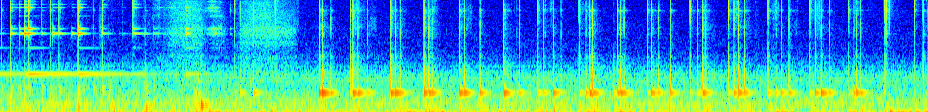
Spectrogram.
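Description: An empty, clear glass pint glass with a printed logo, held on a wooden table, is tapped rapidly around its side and base with long natural nails and fingertips. The result is a quick, uneven stream of sharp, bright clicks, each carrying a short, faint glassy ring.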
